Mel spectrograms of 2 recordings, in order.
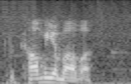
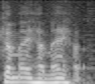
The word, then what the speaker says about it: Kamehameha: But do you know how he pronounces Kamehameha? How? Kamiyamama. Kamiyamama? Yeah. The weird thing is that it's pronounced Kamehameha.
